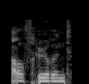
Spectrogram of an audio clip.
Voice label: "aufhörend", German; adjectives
